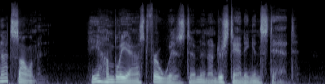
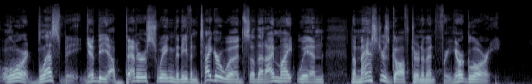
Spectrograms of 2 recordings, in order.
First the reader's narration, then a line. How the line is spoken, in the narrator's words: blurting out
